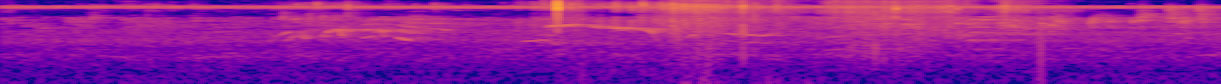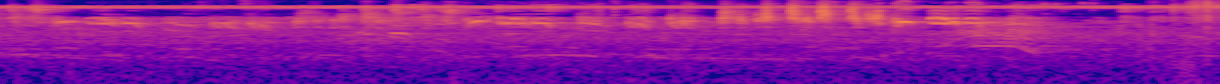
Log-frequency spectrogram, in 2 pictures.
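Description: Small birds chirping at intervals in the background, with one sharp click about three seconds in.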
